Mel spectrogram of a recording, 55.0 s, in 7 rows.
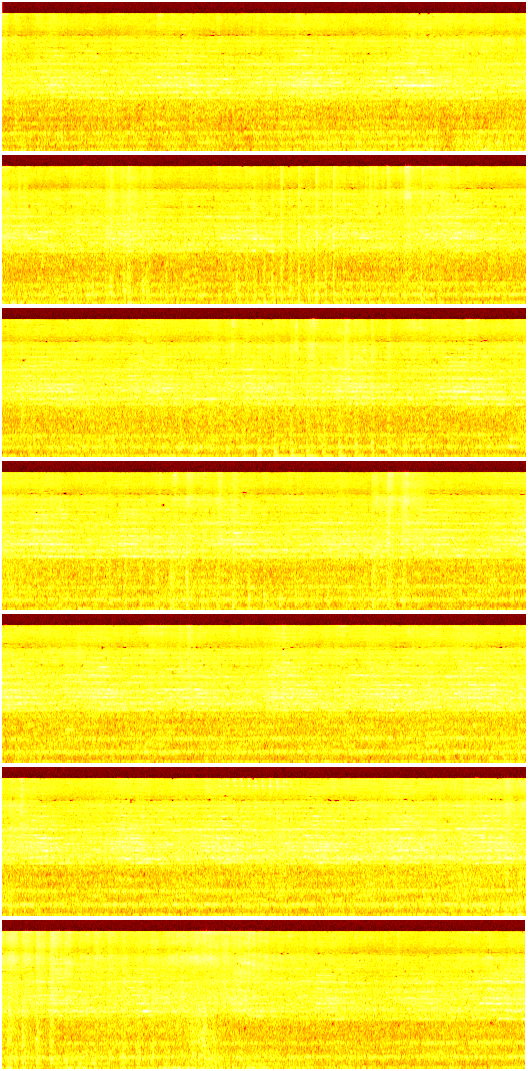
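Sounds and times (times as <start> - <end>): train wheels clattering on rails: 0.0 - 30.5, 41.4 - 52.6.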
